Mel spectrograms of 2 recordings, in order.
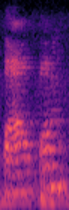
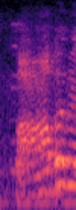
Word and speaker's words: പാപം: നല്ല വാക്കാണ് പറയാൻ പറയുന്നത് പാപം എന്ന് പറയുമ്പോഴേ ആദ്യത്തെ അക്ഷരം ഇല്ലേ പ ആ പ ഉച്ചരിക്കുന്ന പോലെയാണോ രണ്ടാമത്തെ പ ഉച്ചരിക്കുന്നത് അല്ല വ്യത്യാസമുണ്ട് അല്ലേ ആദ്യത്തെ പ എന്ന് ശരിക്കും നമ്മൾ അക്ഷരം പഠിക്കുമ്പോൾ ഉള്ളത് രണ്ടാമത്തെ പയും ബായും തമ്മിൽ എന്താ വ്യത്യാസമുണ്ടോ വ്യത്യാസം തോന്നുന്നില്ല അല്ലേ പാപം എന്ന്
